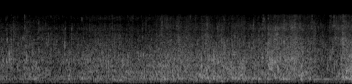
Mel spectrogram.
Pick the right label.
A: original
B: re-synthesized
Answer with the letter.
A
